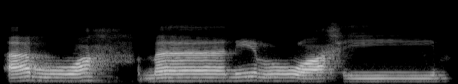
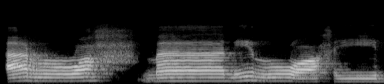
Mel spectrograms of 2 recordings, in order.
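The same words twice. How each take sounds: Both takes have the same delivery.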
